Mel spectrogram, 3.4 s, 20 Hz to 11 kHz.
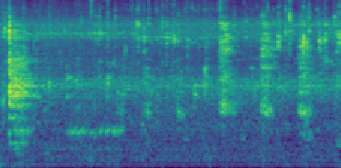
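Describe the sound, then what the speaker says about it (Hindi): A large batch of chicken, about 8 kg, goes into wet karahi masala: a close, wet splash followed by soft bubbling and dripping liquid sounds. "अब इसमें मैं डालूँगा चिकन"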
